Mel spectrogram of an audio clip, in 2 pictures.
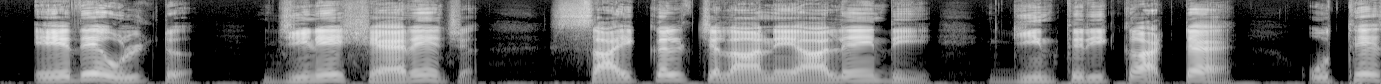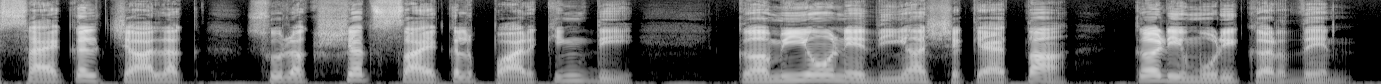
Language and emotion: Dogri, neutral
